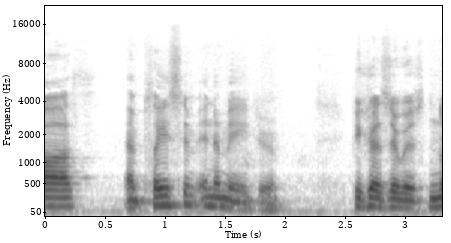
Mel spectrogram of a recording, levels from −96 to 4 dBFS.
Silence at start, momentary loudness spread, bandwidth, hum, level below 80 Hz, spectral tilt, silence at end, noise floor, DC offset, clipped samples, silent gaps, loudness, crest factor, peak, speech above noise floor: 0 s; 19 LU; 11.5 kHz; none; -60 dBFS; -8 dB/octave; 0 s; -65 dBFS; under 0.1%; under 0.1%; none; -32 LUFS; 18 dB; -14 dBFS; 33 dB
